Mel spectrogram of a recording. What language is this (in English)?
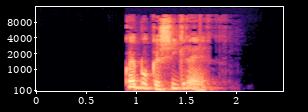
Romansh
